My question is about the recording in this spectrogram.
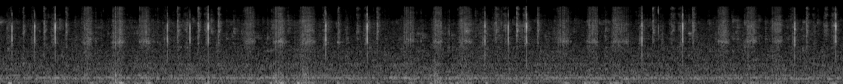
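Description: Bristles of a round hairbrush brushed back and forth across a microphone's metal grille, close up: a run of quick, crisp scratchy strokes, several a second, over a low steady hum.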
